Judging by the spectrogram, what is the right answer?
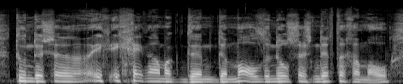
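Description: There is noticeable background noise. Through it, a man speaks at a medium pitch. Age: 70s. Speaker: taxi driver and former shopkeeper. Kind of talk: live debate panel. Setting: on location in a bus. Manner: halting.

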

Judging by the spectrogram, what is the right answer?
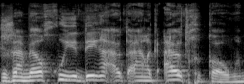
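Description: A fairly low-pitched woman with lively intonation, amid noticeable background noise. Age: 70s. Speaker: retired steelworks employee. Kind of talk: interview testimony.

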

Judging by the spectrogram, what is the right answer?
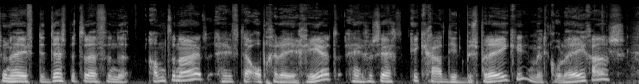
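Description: Against noticeable background noise, a man with a medium pitch speaks at a fairly slow pace with lively intonation. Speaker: retiree living in a camper. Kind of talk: interview. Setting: inside a camper.

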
